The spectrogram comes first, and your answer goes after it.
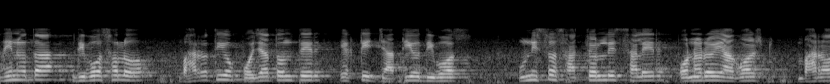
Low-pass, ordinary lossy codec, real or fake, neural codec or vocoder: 5.4 kHz; none; real; none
